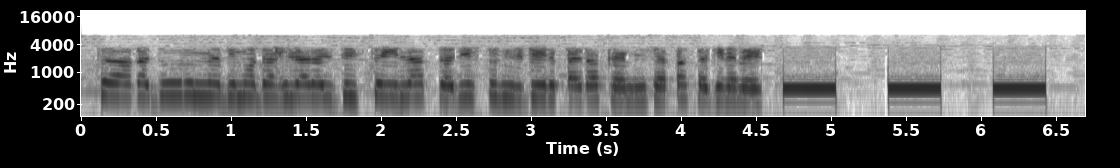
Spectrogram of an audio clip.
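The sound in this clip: A busy tone sounds after a listener's call drops on a radio call-in line. A voice talks over a crackling line, then three identical steady beeps follow, separated by short gaps of silence.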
